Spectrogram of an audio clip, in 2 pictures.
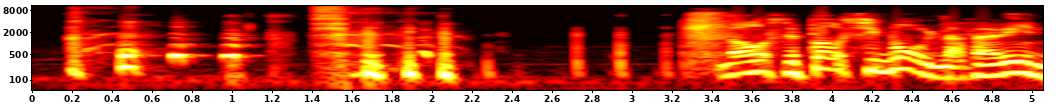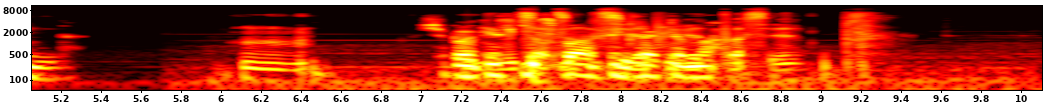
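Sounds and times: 
voice performing choking coughs of a giant coughing up sand: 0.2s - 0.7s, 1.4s - 2.2s
speech: 0.4s - 2.2s, 3.5s - 5.3s, 6.1s - 9.3s
laughter: 0.4s - 3.5s.

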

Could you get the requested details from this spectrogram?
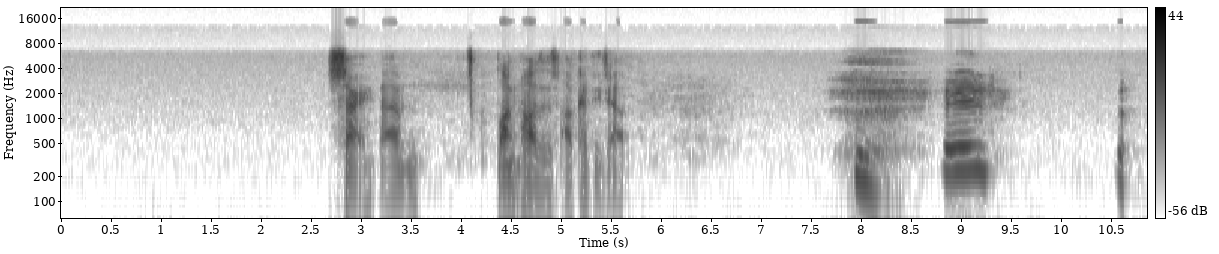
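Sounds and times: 
speech: 2.8s - 3.7s, 4.4s - 5.8s, 7.9s - 9.4s, 10.6s - 10.8s
person yawning: 7.7s - 9.5s
short vocal sound: 7.7s - 9.5s, 10.6s - 10.8s.

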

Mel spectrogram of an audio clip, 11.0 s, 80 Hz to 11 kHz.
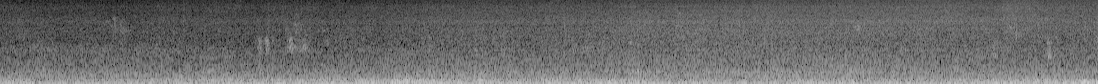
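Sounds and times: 
wind blowing through bare trees: 0.0s - 10.9s.

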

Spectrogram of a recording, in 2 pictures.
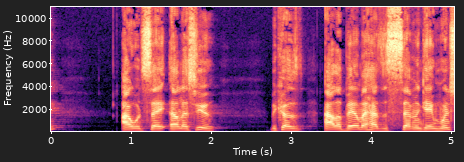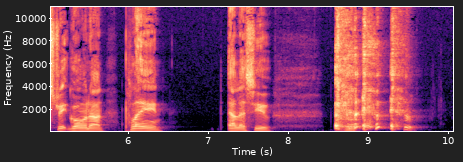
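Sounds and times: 
speech: 0.9s - 2.1s, 2.8s - 6.5s, 7.2s - 7.9s, 8.6s - 9.7s
person coughing harshly: 8.6s - 9.8s.

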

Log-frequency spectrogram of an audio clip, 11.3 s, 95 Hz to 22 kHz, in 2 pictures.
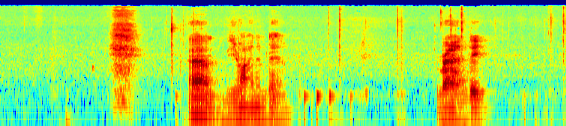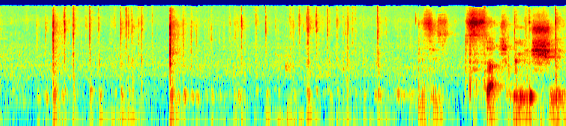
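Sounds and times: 
speech: 1.9s - 3.0s, 4.4s - 5.0s, 10.5s - 11.3s
typing on a computer keyboard: 3.0s - 11.3s.

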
